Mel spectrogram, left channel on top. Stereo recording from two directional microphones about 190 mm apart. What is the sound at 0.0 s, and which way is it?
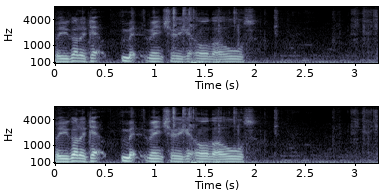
Speech, 50° right (ahead or behind).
